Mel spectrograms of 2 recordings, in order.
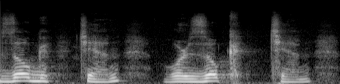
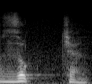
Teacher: it's pronounced halfway between a G and a K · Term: just a stop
